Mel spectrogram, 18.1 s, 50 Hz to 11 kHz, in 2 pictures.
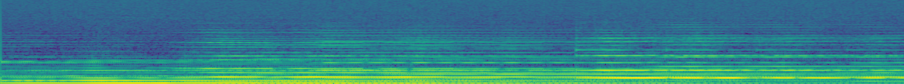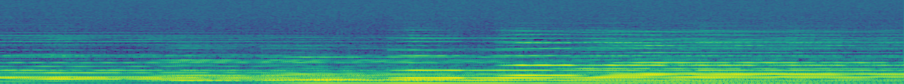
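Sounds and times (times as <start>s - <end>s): steady low note: 0.0s - 10.5s
electric guitar with echoing delay: 0.0s - 18.0s.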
